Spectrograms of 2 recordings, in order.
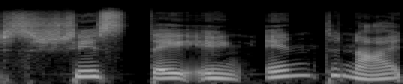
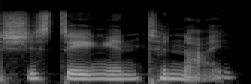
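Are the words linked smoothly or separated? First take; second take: separated; linked. First: The words are said separately, with breaks between them. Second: The words flow together, staying sliding into in. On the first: The speaker calls it wrong. "Instead of saying" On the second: The speaker calls it right. "we say"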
